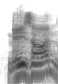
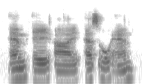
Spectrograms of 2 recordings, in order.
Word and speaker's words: Maison: It's Maison, like the house, Maison, space Ikoku, Ikkoku.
